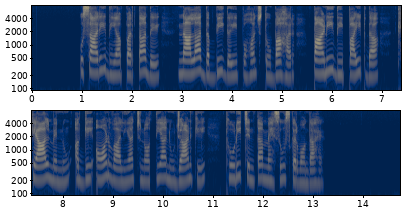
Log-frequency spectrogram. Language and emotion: Punjabi, sad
